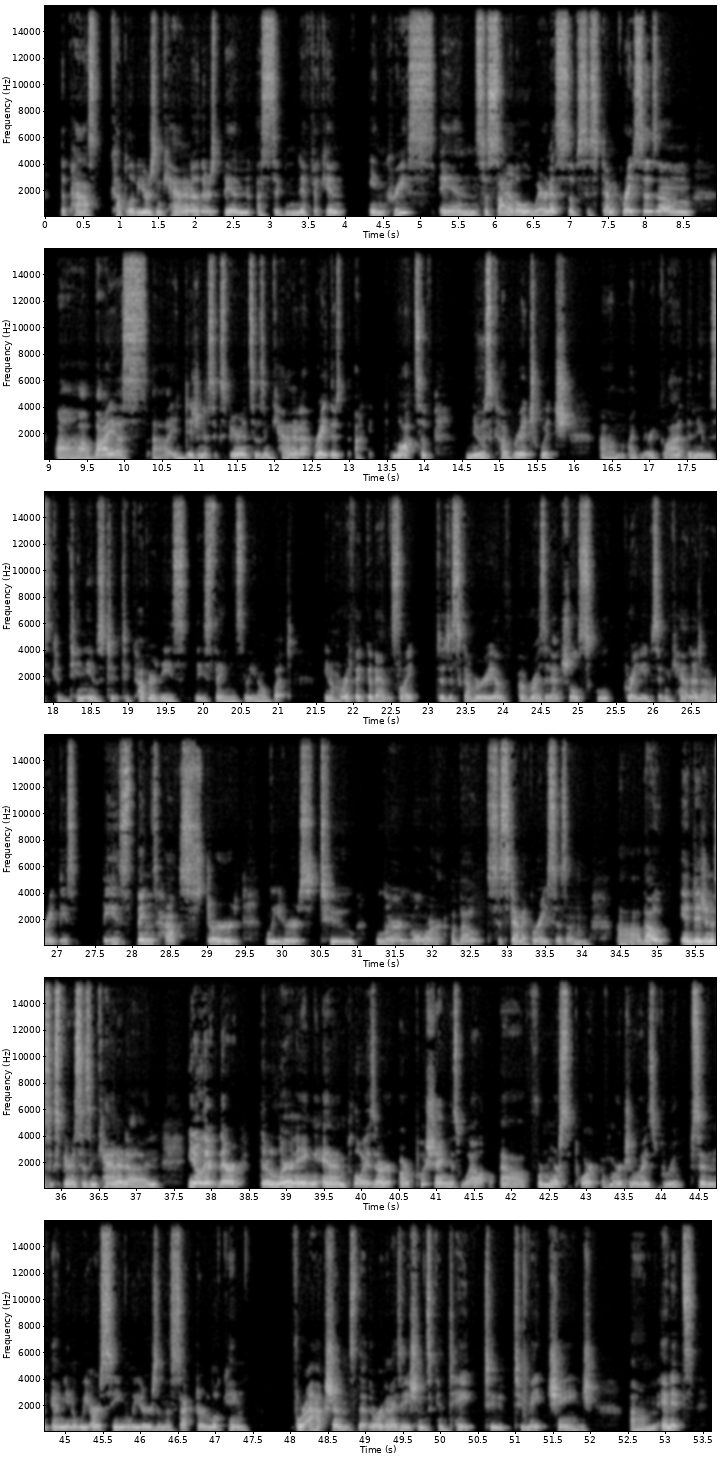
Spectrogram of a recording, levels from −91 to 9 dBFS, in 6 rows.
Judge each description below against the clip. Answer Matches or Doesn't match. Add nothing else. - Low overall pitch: Doesn't match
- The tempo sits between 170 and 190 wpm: Doesn't match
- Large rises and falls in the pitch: Doesn't match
